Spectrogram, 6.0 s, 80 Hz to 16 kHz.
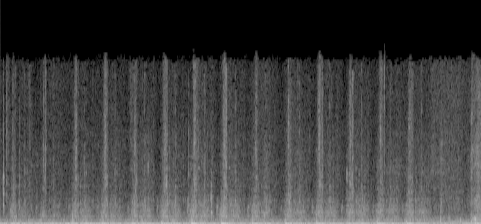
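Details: Skoda Superb mk3, 150,000 km: dull clunks in uneven bursts about every third of a second over quiet low rumble; worn, knocking steering rack.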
